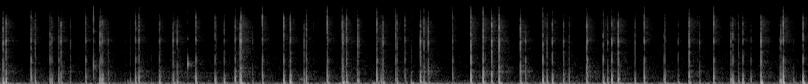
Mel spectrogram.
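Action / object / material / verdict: tap / paper cup / paper / none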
